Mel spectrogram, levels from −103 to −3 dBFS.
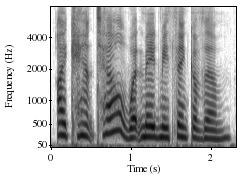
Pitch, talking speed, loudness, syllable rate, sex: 225 Hz, 235 wpm, -16 LUFS, 4.2 syllables/s, female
